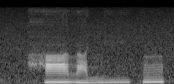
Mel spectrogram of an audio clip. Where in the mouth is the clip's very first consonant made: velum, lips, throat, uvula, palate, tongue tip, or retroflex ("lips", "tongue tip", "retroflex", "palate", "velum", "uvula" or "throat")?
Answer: throat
